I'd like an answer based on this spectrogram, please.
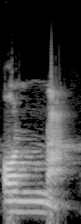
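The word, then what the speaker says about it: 女: ya perempuan ya Nah untuk kanji ini dibacanya Onna untuk kungyominya dia dibaca on atau Me kalau dia berdiri sendiri dibaca Onna tapi kalau digabung dengan kanji lain dia bisa dibaca me Ya baik taruh di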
